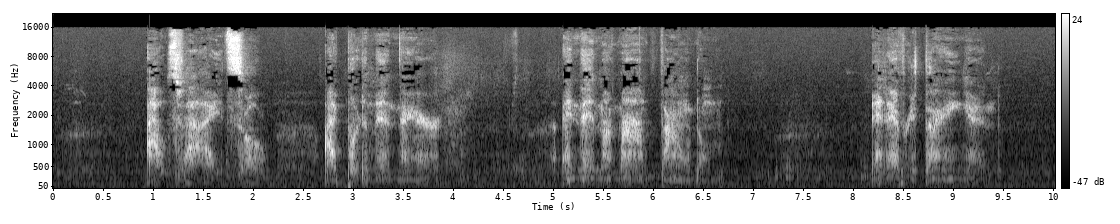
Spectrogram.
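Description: A man whispering a story into a close lapel microphone, in four short phrases with pauses between.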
